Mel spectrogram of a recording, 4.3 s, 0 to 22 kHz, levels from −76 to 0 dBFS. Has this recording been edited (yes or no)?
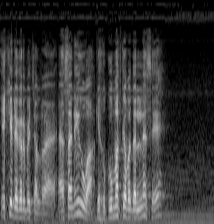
yes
